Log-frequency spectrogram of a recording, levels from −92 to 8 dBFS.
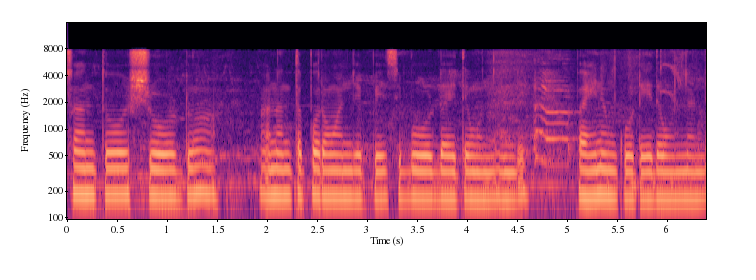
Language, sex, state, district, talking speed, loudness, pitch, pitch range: Telugu, female, Andhra Pradesh, Anantapur, 110 wpm, -15 LUFS, 175 Hz, 165-180 Hz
